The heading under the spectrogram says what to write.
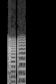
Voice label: FIRE OPS, p25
